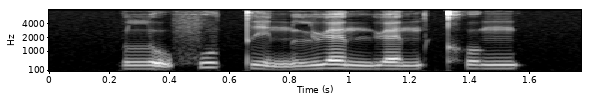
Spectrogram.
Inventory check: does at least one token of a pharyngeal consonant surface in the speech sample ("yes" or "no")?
no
